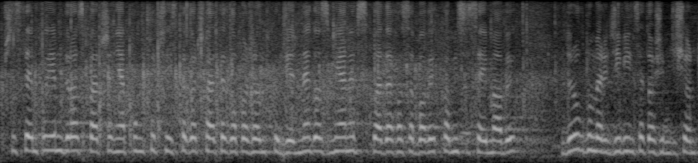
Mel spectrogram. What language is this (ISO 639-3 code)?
pol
